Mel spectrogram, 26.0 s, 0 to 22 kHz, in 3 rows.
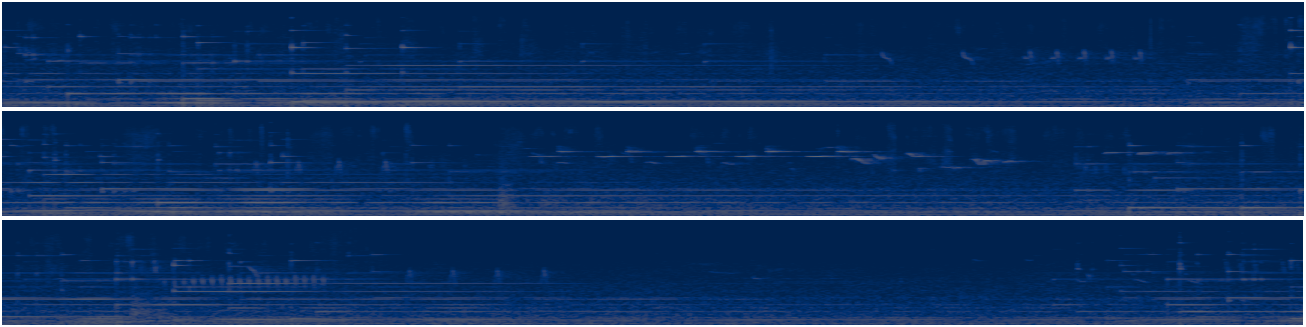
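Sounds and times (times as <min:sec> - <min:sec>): soft held tones: 0:00.0 - 0:21.8
wind chimes ringing: 0:00.0 - 0:23.1, 0:24.2 - 0:26.0.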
